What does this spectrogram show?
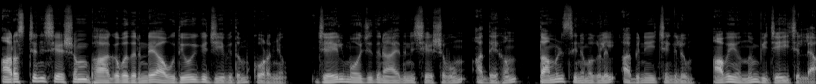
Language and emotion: Malayalam, neutral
